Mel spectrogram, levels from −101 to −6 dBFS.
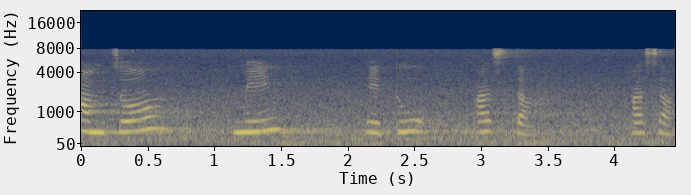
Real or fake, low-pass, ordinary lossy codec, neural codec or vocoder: real; none; none; none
